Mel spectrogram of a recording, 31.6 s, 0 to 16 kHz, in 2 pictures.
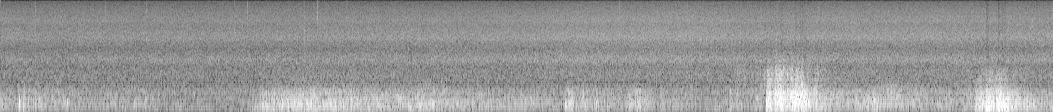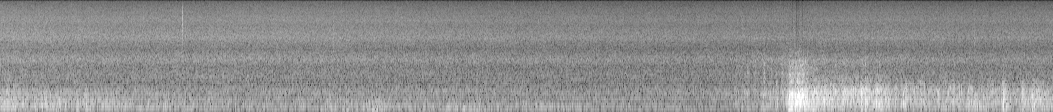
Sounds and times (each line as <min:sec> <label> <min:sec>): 0:00.0 rain 0:31.5
0:03.8 Thunder 0:10.3
0:10.9 Thunder 0:18.5
0:26.7 Thunder 0:31.5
